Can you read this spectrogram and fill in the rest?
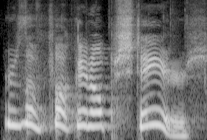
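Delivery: high-pitched, incredulous surprise; amazed discovery. Real, not acted. Discovers an unexpected upstairs.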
